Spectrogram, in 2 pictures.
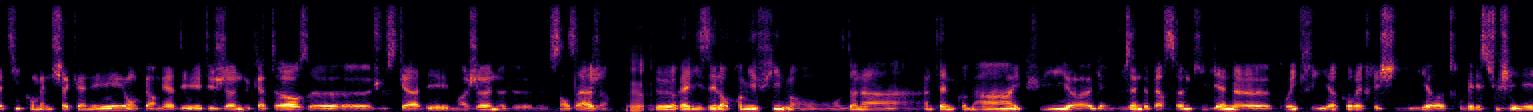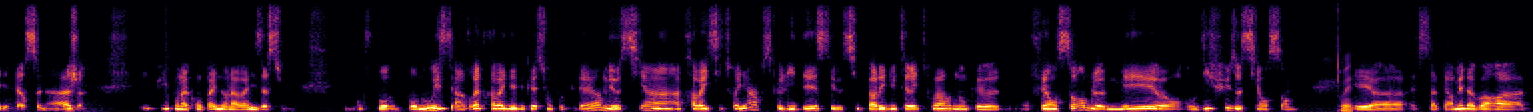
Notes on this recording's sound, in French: Nous avons pu discuter par téléphone et au micro de Timbre FM.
